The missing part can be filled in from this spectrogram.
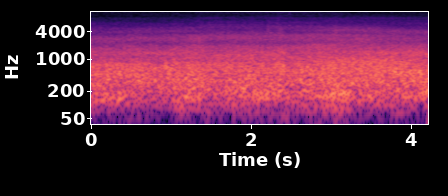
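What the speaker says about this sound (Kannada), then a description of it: "ಅದು ಓಪನ್ ಇರೋದ್ರಿಂದ ಫುಲ್ಲು ಗಾಳಿ ಮೇಲೆ ಬರುತ್ತೆ" Strong wind gusts steadily up over an open, fog-covered hilltop viewpoint, a loud continuous broadband rush with no break, close to the microphone and with no voices.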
